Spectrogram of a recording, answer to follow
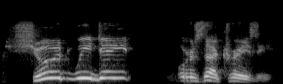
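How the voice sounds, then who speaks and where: Man playing a husky, high-voiced needy Santa. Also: wildly swooping pitch, takes it slowly, lo-fi sound, heavily acted. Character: Santa Claus as insecure, petulant, needy married man. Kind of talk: comedy table read.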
